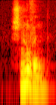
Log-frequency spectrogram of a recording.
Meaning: to brag, to boast
- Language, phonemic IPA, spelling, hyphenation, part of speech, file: Dutch, /ˈsnu.və(n)/, snoeven, snoe‧ven, verb, Nl-snoeven.ogg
